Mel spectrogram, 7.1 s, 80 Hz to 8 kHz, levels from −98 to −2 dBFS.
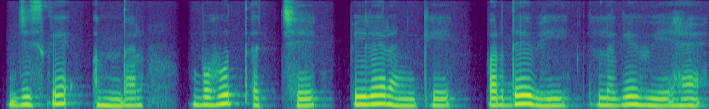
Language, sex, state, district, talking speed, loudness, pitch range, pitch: Hindi, female, Uttar Pradesh, Saharanpur, 100 wpm, -17 LUFS, 185-215 Hz, 190 Hz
